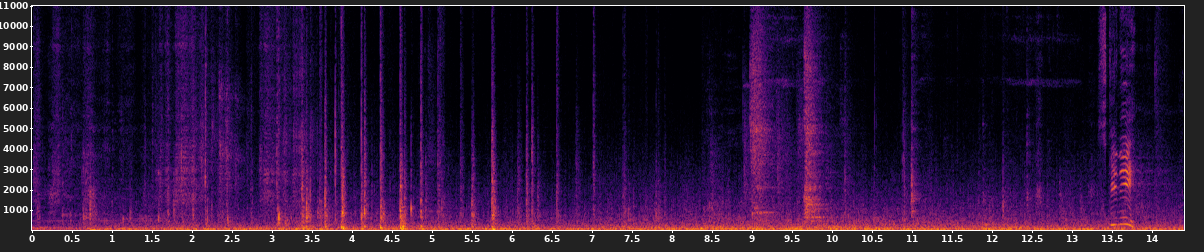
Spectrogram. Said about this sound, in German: Die Treppe ist eingestürzt.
